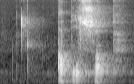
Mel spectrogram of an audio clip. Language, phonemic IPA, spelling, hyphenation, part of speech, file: Dutch, /ˈɑ.pəlˌsɑp/, appelsap, ap‧pel‧sap, noun, Nl-appelsap.ogg
- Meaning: apple juice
